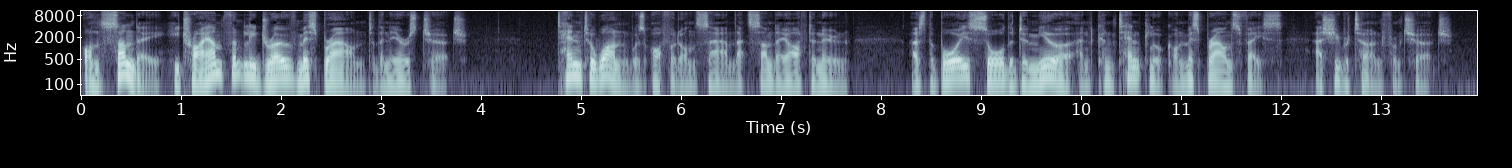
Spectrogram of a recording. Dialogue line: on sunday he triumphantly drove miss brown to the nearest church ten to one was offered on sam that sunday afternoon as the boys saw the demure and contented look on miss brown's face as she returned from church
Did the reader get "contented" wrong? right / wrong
wrong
